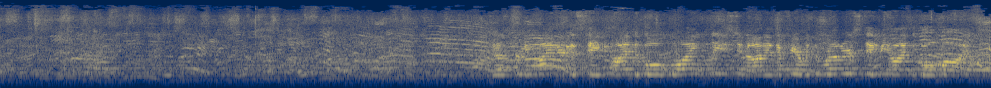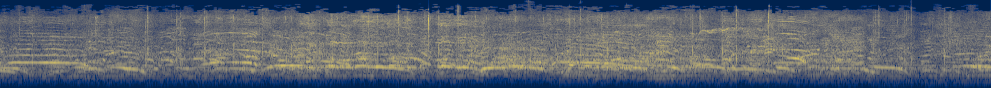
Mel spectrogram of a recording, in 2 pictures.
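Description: A small crowd of spectators shouts and cheers loudly, outdoors.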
